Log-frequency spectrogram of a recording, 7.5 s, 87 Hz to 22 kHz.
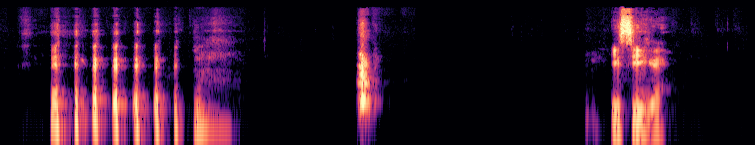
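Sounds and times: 
laughter: 0.5 - 2.2
speech: 0.5 - 2.2, 6.1 - 6.7
dog barking: 3.6 - 3.9.

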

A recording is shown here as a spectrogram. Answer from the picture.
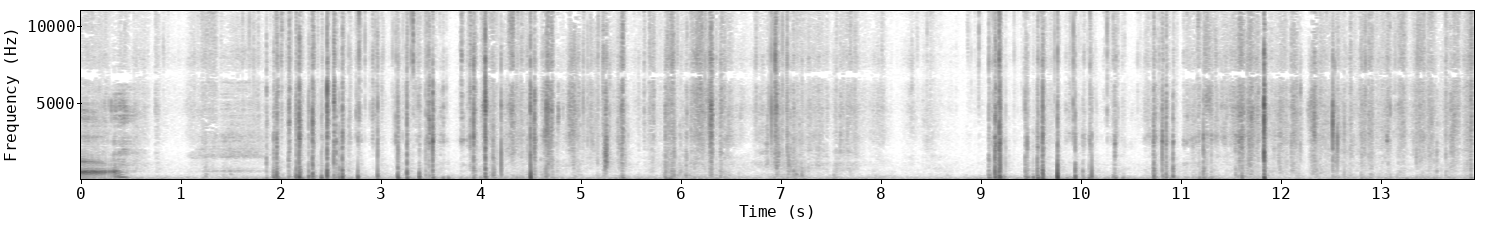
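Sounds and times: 
deck of tarot cards being shuffled: 1.7 - 7.9, 9.0 - 13.9.

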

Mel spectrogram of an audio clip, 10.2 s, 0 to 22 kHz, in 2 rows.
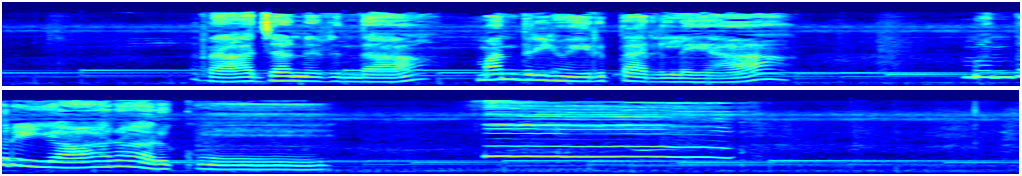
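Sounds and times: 
speech: 1.0 - 4.1, 4.8 - 6.8
fox howling: 7.5 - 8.8.

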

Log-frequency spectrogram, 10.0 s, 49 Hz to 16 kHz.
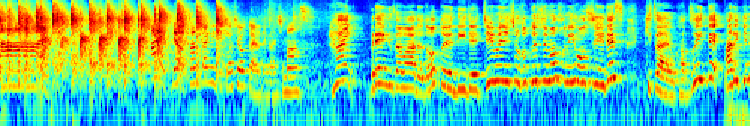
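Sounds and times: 
applause from a small group welcoming guests: 0.0 - 3.0
speech: 3.0 - 9.9.

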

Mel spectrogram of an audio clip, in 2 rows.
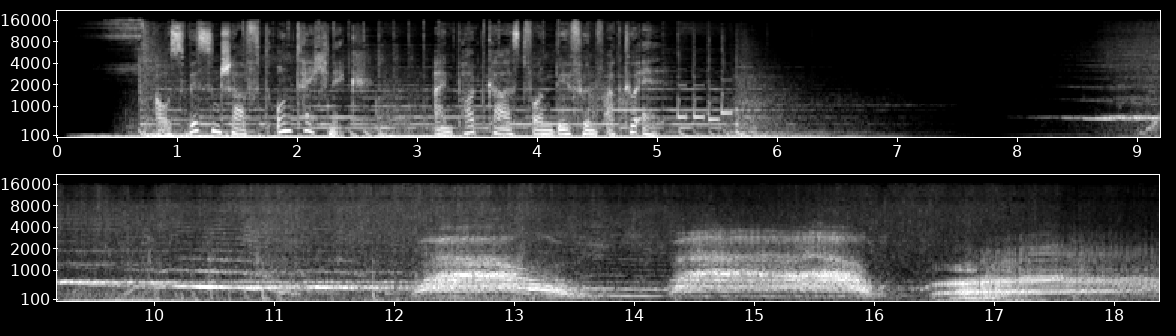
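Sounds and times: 
speech: 0.8 - 5.2
long eerie whale call: 8.1 - 18.3
leopard roaring: 10.6 - 18.3.

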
